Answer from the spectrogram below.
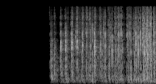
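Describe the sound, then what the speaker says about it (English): Tarot cards shuffled in quick, close riffling bursts after a half-second of silence, a dense papery flutter that runs on steadily to the end. "Let me just give these one more shuffle"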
